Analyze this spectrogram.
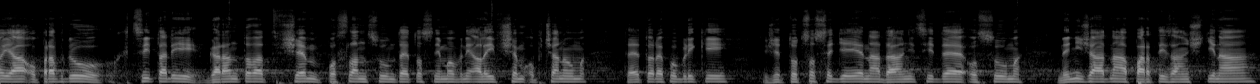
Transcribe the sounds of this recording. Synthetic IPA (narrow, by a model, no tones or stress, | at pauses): jaːʔo̞pɾavdu | xt͡sɪt̪adɪɡaɾant̪o̞vat̪fʃɛmpo̞slant͡suːmt̪ɛːt̪o̞sɲɛmo̞vnɪalɛɪfʃɛmʔo̞̰pt͡ʃanuːm | t̪ɛːt̪o̞ɾɛpublɪkɪ | ʒɛt̪o̞t͡so̞sɛɟɛjɛnadaːlɲɪt͡sɪdɛːʔo̞sum | nɛɲɪʒaːdnaːpaɾt̪ɪzaːnʃcɪna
